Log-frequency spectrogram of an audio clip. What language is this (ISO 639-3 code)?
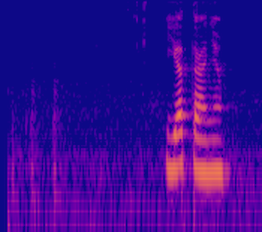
rus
